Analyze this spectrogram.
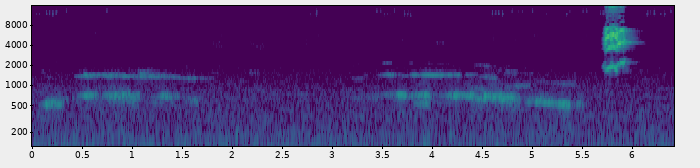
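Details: A female double-collared seedeater gives one loud, rasping high chirp near the end. Before it come soft, low, drawn-out whistled tones in two separate stretches.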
